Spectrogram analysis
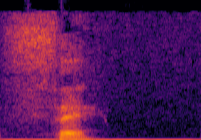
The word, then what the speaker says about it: fais: So first form for je, it's je fais. Okay, so final S is not pronounced. Je fais.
